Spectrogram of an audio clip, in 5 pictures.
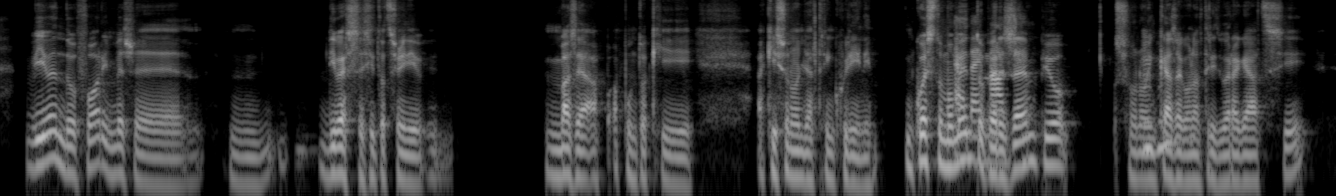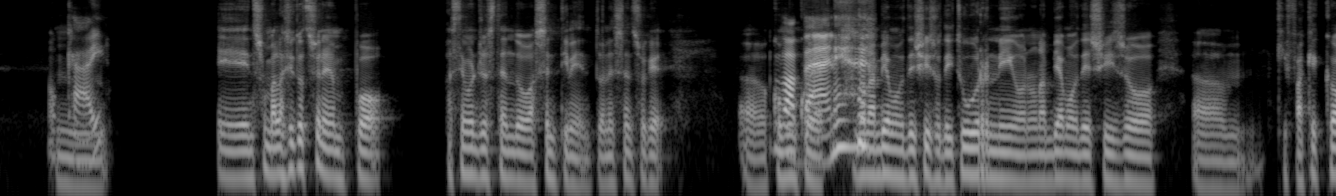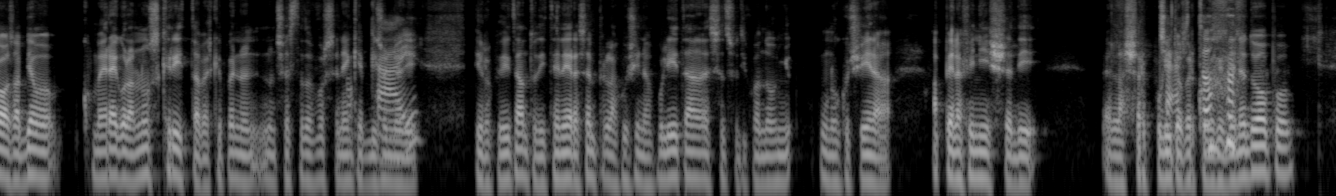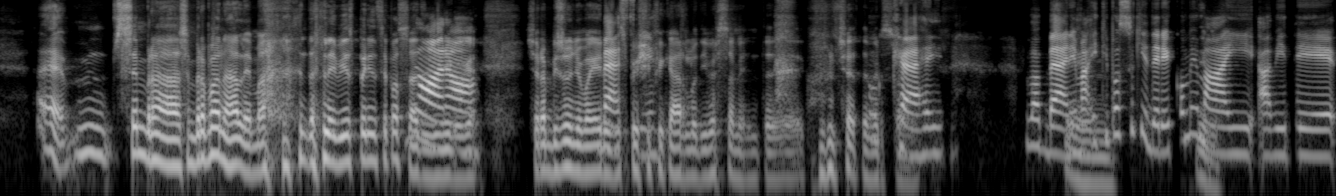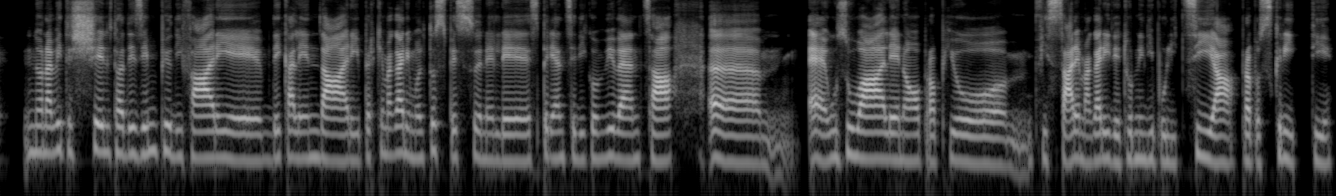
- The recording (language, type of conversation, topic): Italian, podcast, Come vi organizzate per dividervi le responsabilità domestiche e le faccende in casa?
- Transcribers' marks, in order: chuckle; chuckle; chuckle; chuckle; laughing while speaking: "Okay"; "proprio" said as "propio"; "proprio" said as "propio"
